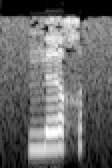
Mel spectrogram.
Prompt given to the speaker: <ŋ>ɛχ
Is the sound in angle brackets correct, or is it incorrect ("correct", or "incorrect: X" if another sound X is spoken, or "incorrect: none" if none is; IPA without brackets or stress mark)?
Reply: correct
